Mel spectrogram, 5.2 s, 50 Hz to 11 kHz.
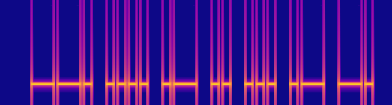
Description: Morse code, heard as a keyed tone, about 16 wpm, 600 Hz. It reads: GHAISAN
